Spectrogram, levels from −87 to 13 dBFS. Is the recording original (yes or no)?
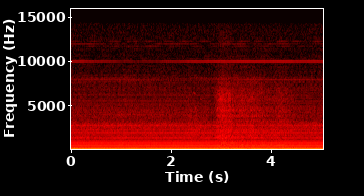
yes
